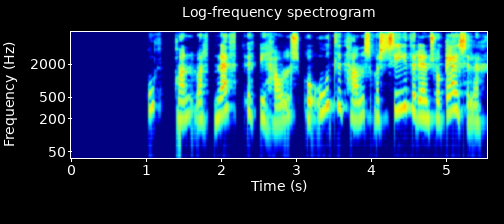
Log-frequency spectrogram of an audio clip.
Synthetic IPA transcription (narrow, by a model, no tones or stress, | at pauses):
ul̥phanːvaɾ̥nɛft̪ʏhpihawlsɔɣʔuːt̪lɪt̪hansvaɾ̥siːðʏɾejnsvɔklaːjsɪlɛxt̪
